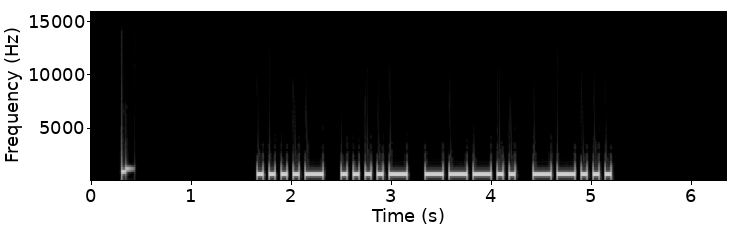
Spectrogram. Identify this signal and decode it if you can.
Morse code, heard as a keyed tone, about 20 wpm, 700 Hz. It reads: 4487
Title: Numbers - 4-Digit 20wpm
